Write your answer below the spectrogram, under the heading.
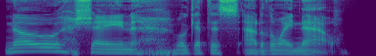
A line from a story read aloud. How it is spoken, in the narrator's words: sighed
